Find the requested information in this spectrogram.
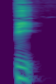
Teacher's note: Fourth tone, mid stop.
